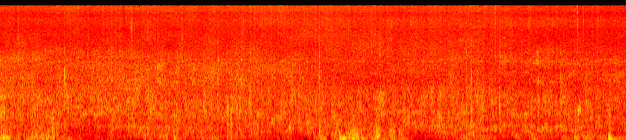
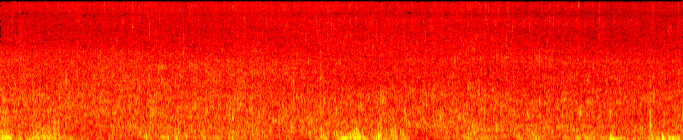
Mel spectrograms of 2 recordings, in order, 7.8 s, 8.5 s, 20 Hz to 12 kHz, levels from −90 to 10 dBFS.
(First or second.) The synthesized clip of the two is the first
